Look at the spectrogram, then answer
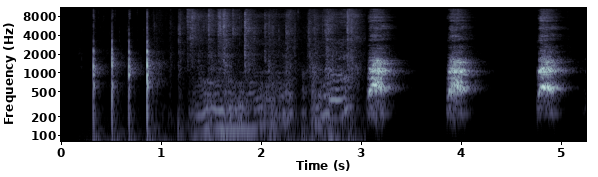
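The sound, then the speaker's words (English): A series of quick knocks and a muddled, busy stretch, then a dog named Fluffy barks three times, sharp, with short pauses between each bark. “The dog bite? Sometimes.”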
